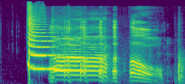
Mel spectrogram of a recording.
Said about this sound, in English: I wasn't ready for that air horn, monkey fans. Nobody's out there. Nobody's ever ready for the air horn.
